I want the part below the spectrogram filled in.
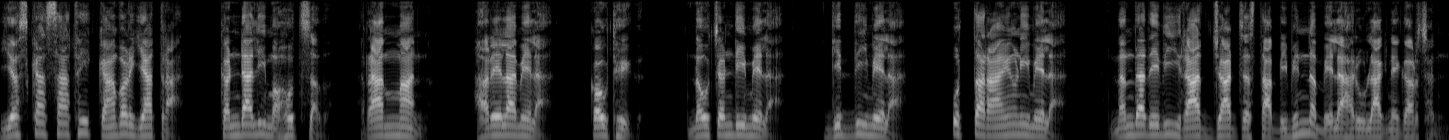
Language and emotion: Nepali, neutral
